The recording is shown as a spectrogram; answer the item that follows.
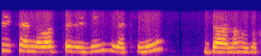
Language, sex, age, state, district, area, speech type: Hindi, female, 45-60, Uttar Pradesh, Pratapgarh, rural, conversation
